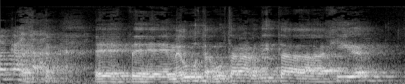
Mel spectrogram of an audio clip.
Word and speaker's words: Giger: Me gusta el artista Giger, en realidad es Giger, se pronuncia, suizo, es un pintor suizo, me encanta.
